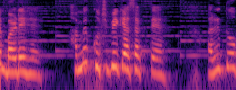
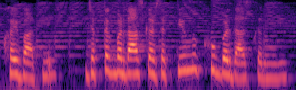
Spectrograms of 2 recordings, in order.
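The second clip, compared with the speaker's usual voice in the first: soft pleading; 3 semitones lower, 5 dB quieter than usual. Acted. Wife calms husband softly.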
